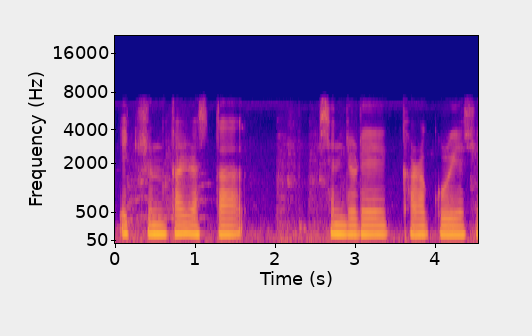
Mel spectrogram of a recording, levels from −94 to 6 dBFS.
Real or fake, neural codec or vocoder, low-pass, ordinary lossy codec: real; none; 7.2 kHz; Opus, 24 kbps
